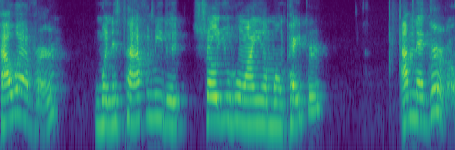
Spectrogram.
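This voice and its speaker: A woman speaks in a high pitch. Her pace is moderate. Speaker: teacher. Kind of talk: casual conversation. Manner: informal, slangy.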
